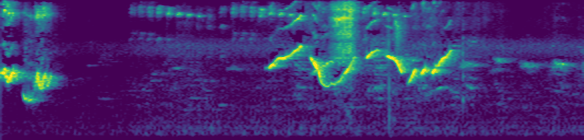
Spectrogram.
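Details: Murai Borneo white-rumped shama, Samarinda, song in nyangkul and roll tembak style: a loud opening phrase, quiet pause, then looping swooping whistles that rise and fall, with faint thin high notes behind.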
